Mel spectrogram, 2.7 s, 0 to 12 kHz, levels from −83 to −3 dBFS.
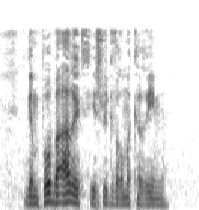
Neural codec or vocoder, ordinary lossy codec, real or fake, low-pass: none; AAC, 64 kbps; real; 7.2 kHz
